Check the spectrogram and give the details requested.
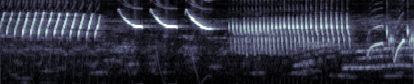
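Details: Canary song mixing a fast, even, high trill, three swooping whistled notes, a long buzzy rolling trill, and quick rising chirps at the end, rich and varied.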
